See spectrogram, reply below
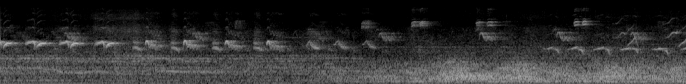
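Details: Atop a tall mesquite tree in central Arizona, a male northern mockingbird repeats one short chirped note many times in quick succession, then switches to softer varied phrases as low rumbling machine noise rises beneath.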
